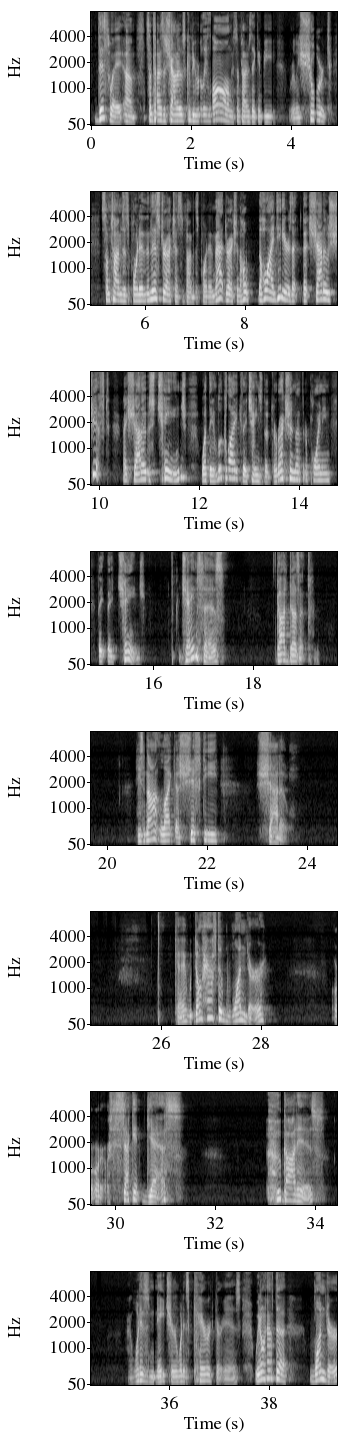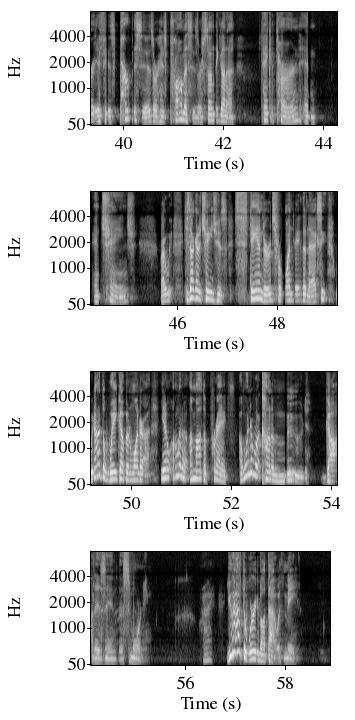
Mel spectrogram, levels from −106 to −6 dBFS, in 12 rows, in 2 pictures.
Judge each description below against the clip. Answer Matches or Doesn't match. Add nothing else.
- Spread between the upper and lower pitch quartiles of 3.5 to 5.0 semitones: Doesn't match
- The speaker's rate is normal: Matches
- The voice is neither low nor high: Matches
